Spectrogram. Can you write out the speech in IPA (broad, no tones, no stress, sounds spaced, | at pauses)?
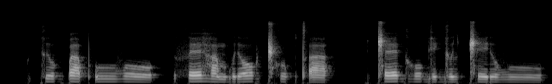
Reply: kʲ o ɡ ɓ a pʼ u β o | θ ɛ ɦ a m b ʊ ɾʲ ɔ ɡ ǁʰ ʊ p tʼ a | ǁ ɛ ɡʱ o ɡ e ɡʲ o lʲ ǁ e ɾʲ o β u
